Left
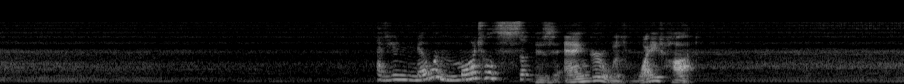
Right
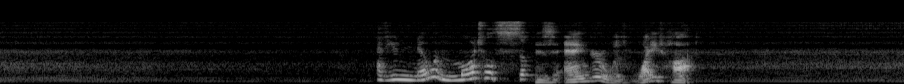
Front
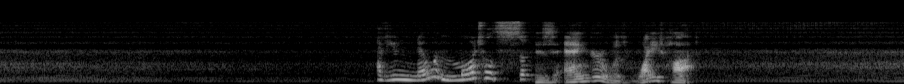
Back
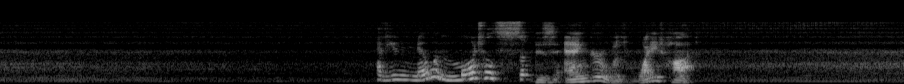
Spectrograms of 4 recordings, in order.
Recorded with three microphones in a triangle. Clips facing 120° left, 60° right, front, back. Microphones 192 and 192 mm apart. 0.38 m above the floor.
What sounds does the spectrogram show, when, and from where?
3.8 s a woman speaking: 115° right, 1.1 m; by 5.2 s 105° right, 1.7 m
5.3 s a man speaking: 35° right, 1.3 m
